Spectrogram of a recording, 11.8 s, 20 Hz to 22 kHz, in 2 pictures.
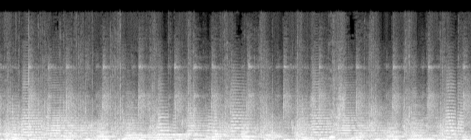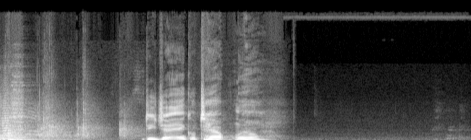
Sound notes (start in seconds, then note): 0.0 audience cheering; 0.0 cheerful theme music; 1.7 audience clapping on beat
